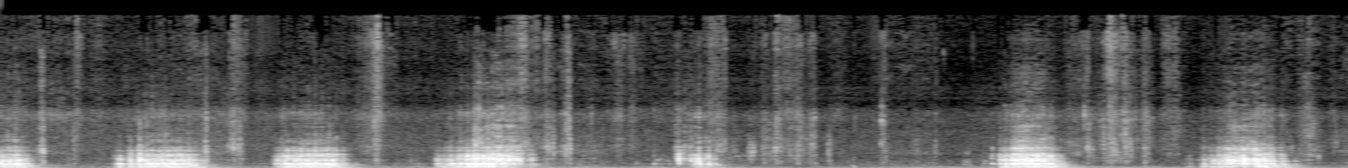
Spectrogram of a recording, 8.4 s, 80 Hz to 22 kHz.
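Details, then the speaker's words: 2000 Toyota Camry A140E transaxle torque converter turned by hand, heard next to a quiet one that only sloshes oil. It makes a deep, rough grinding in bursts and sounds broken inside. The owner hopes it's only the torque converter; others warn metal shards may have got into the transaxle. "the thing is is bad that thing is bad I'm hoping it's just the torque better"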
